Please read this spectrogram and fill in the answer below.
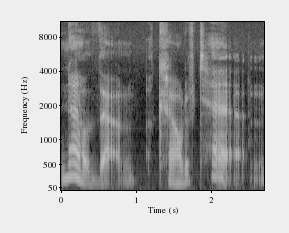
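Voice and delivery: soft, deep, calming, soothing voice. Recalling a character who counted to ten, the speaker does Nobody's deep, calming voice. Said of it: "really strange, deep, calming voice".

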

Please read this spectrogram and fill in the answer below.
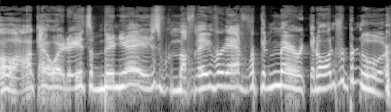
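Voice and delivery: big, blustering, excitable dad voice. Comparing the televangelist to a cartoon father: The Princess and the Frog blustering dad voice. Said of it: "Like the blustering dad on the, in The Princess and the Frog".

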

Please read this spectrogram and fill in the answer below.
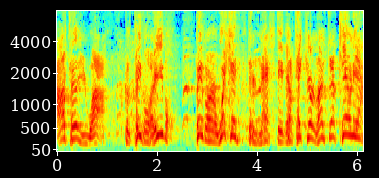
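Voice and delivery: acted sinister accusing tone. Preaching about the enemy's voice, voicing the devil: voicing the devil. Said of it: "he'll be like".

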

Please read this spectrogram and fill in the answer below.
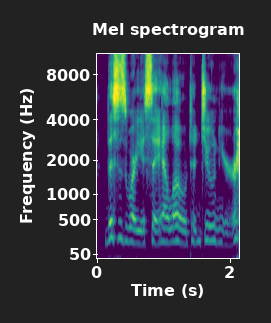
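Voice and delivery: normal talking voice

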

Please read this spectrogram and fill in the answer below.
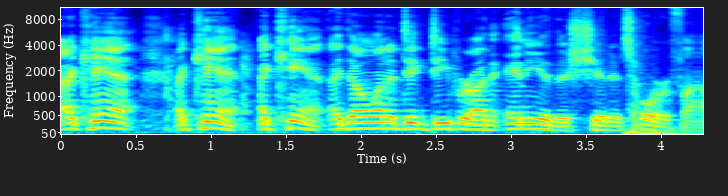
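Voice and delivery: ordinary talk, nothing marked

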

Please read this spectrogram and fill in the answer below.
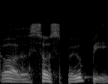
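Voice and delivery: ordinary delivery

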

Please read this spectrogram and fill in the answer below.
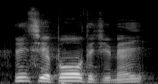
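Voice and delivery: brash, bolshy, half-shouted voice. Telling a golf story, the speaker mimics a player shouting at him: imitating a man shouting. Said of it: "just shouting at me".

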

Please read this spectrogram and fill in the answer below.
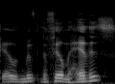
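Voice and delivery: put-on New Zealand accent. Recounting how a man pronounced a film title, imitating his Kiwi accent. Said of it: "he said it in that great Kiwi accent".

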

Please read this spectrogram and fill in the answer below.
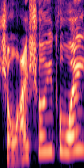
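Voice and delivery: very high-pitched cartoon frog puppet voice. Telling a story about a frog, retrying the frog's line in a Kermit the Frog voice. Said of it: "That's Kermit".

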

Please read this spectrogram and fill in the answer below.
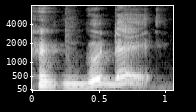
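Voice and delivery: put-on high, old-time radio announcer voice. A host signs off to everyone listening, in an old-time radio voice. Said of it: "That was an Old Timey Radio one".

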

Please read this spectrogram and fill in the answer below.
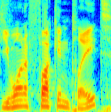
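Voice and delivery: put-on disgusted tone. Retelling a spouse's reaction at the dinner table, retelling a disgusted remark. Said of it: "and like with disgust".

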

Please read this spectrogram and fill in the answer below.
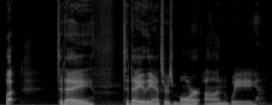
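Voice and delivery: put-on sadness, hushed. Podcast host introducing today's show, mock-sad and quiet. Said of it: "you got really sad and quiet when you said ennui".

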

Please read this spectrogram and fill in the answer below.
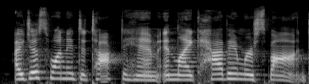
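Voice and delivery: ordinary talk

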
